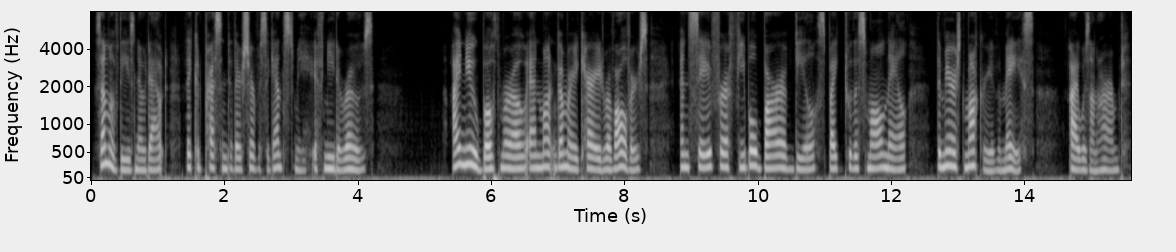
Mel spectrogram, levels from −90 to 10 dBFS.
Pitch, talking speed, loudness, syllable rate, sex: 210 Hz, 175 wpm, -19 LUFS, 5.4 syllables/s, female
